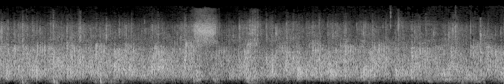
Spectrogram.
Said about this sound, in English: And so if you will, give him a round of applause this morning.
